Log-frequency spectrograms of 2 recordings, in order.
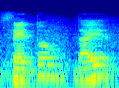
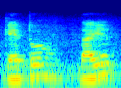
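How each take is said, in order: First: The first word begins with an S sound. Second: The first word begins with a K sound. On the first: This is the correct translation. The speaker calls it right. "It should be the keto diet" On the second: This is what people commonly call it. The speaker calls it wrong. "here in Mexico they call it the keto diet"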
